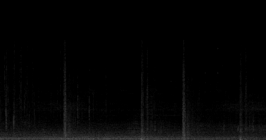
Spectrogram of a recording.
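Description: A man's footsteps scuff on stony ground.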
